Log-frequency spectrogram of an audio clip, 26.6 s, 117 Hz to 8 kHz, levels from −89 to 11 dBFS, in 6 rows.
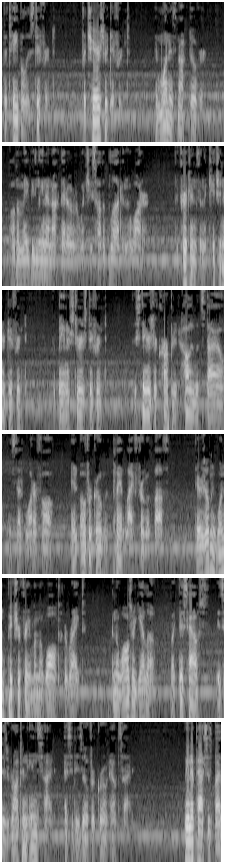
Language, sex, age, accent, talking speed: English, male, 30-49, American, 190 wpm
